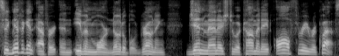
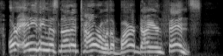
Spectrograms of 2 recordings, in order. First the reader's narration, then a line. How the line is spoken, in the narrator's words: hollered Heraldin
